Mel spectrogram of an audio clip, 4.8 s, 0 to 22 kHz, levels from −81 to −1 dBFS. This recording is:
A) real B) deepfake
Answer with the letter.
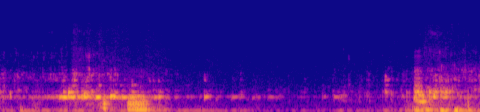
A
